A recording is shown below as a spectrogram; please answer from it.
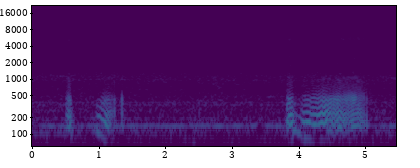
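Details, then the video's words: Pet cat snoring indoors in the evening, sprawled with legs spread: a short snort near the start, then a longer, louder rattling snore lasting about a second toward the end. "my snoring cute cat"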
